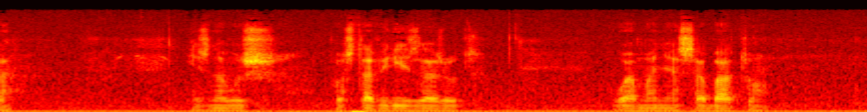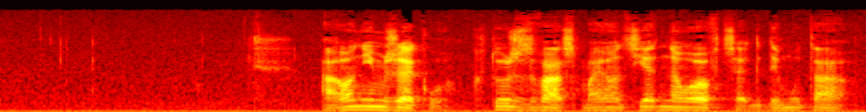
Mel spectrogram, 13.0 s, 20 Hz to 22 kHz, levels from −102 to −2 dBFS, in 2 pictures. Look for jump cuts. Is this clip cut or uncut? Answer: uncut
